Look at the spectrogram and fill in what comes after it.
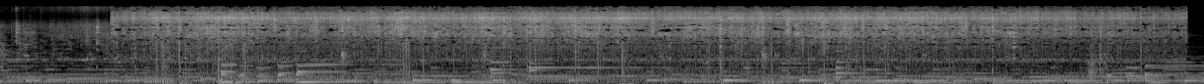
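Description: Sliced onions sizzling loudly in hot oil in a kadai, stirred and scraped with a metal spatula; the sizzle swells about a second in and cuts off just before the end. Background music plays underneath.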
